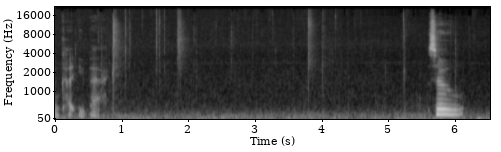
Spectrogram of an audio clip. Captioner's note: snaps of the crackling fire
